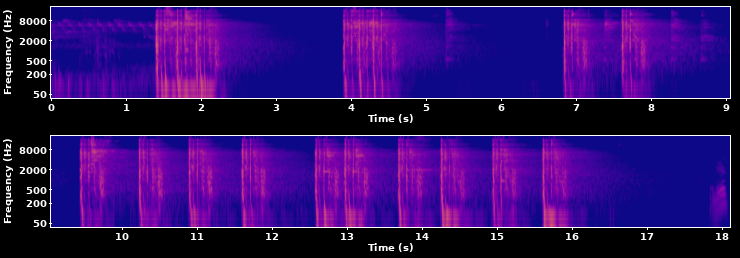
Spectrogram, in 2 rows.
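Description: Gunfire from a firearm fitted with a Promethean LP1 red dot sight cracks out in sharp single shots, first spaced apart and then in a quicker string of evenly timed rounds, each loud and close with short decay.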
